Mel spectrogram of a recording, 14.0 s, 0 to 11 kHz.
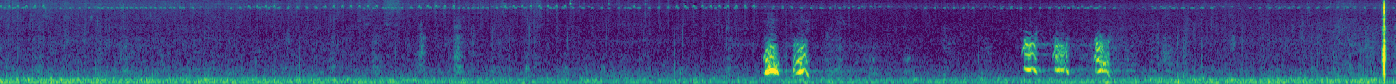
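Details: Barking from Syd, a Huntaway aged 15 months: a close pair of loud barks, then a tight run of three softer barks a couple of seconds later, over low rumbling background and a thin high whine.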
